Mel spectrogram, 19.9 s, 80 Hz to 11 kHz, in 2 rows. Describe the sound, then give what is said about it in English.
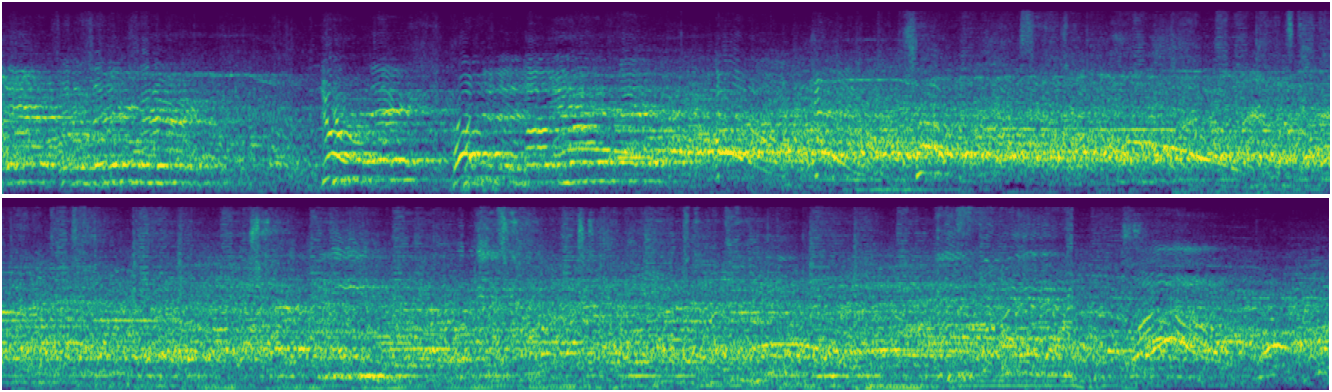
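A large crowd at a 2016 U.S. election campaign rally, the venue's all-time record crowd, roars and cheers steadily for the full twenty seconds, a dense, loud wash of voices with a few sharper bursts and whoops near the start. “So this is their all-time record crowd of this place.”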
